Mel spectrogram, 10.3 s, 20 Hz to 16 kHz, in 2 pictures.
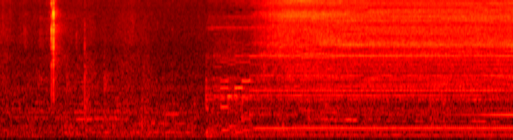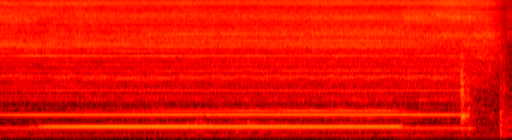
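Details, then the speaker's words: Steady high-pitched motor whine, rising in pitch, of a spade marking drill marking the bone site for a 3.75 mm by 13 mm C1 dental implant. "first I would want to mark the site using either our Spade marking drill or regular marking drill I'm going to use the Spade marking drill"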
